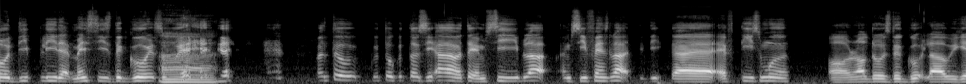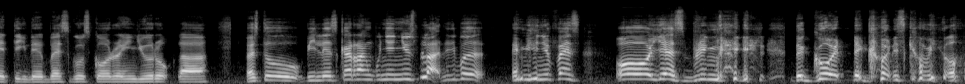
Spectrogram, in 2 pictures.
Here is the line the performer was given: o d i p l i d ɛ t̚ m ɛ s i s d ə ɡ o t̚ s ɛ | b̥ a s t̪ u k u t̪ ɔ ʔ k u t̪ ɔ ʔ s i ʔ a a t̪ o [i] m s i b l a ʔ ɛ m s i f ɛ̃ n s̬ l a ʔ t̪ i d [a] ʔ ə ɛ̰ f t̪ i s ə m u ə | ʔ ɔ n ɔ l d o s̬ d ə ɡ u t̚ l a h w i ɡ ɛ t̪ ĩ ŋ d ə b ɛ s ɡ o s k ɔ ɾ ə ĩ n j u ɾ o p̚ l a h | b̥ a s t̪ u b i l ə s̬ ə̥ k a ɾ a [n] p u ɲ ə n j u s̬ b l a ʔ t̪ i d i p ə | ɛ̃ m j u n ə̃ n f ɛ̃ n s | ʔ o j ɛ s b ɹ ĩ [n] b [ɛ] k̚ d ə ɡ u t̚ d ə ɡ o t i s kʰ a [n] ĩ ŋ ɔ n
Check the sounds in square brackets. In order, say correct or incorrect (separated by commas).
incorrect, incorrect, incorrect, incorrect, correct, incorrect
